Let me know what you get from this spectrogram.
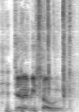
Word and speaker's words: Soule: Jeremy Soul, tal cual, sí.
